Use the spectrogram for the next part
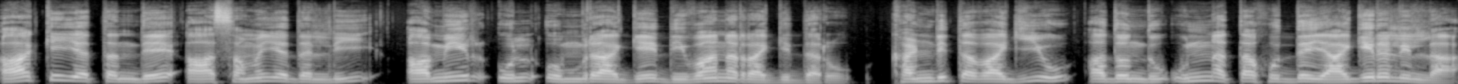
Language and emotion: Kannada, neutral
